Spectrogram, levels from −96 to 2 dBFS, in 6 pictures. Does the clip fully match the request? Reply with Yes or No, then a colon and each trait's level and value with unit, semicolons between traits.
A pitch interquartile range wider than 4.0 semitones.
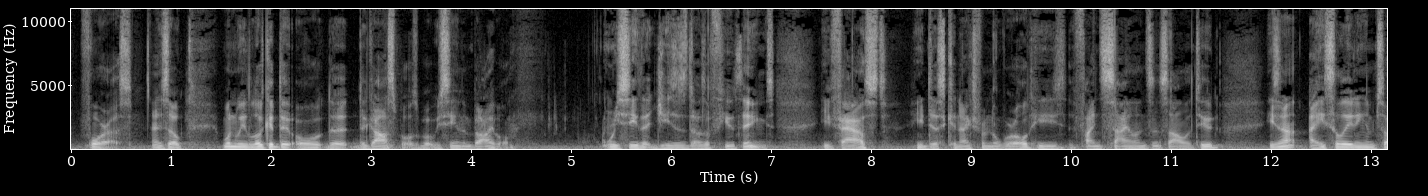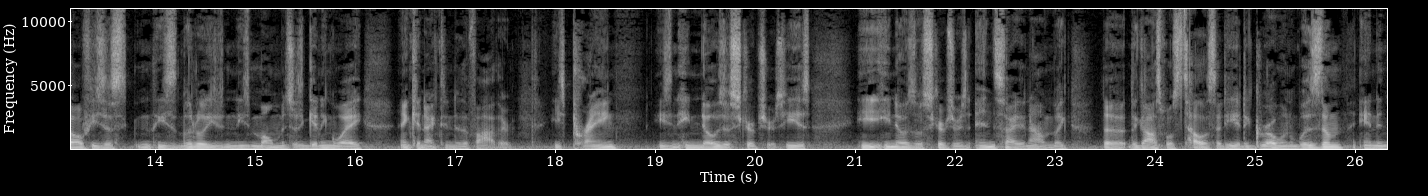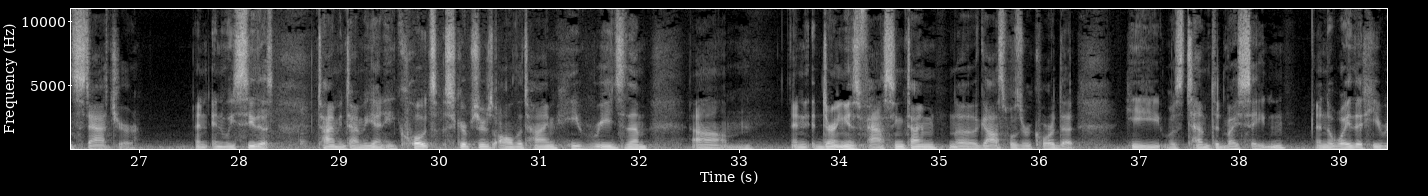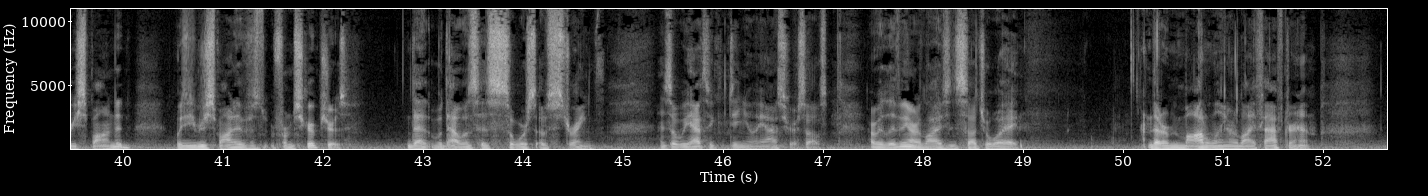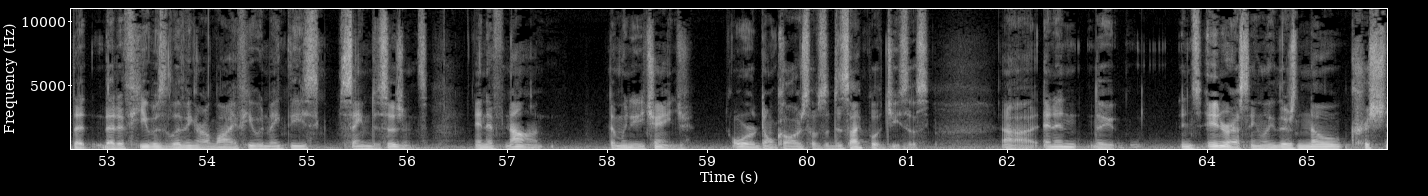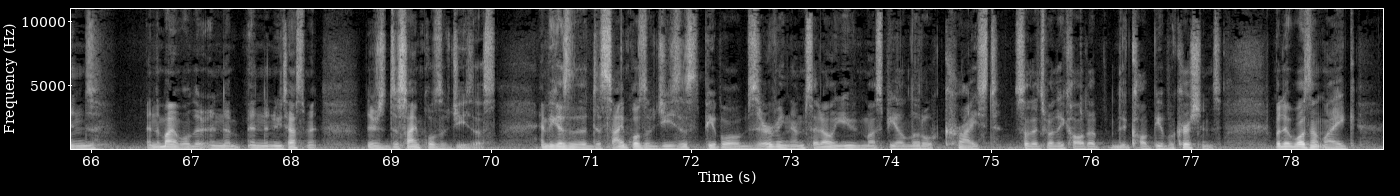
No: average, 3.5 semitones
